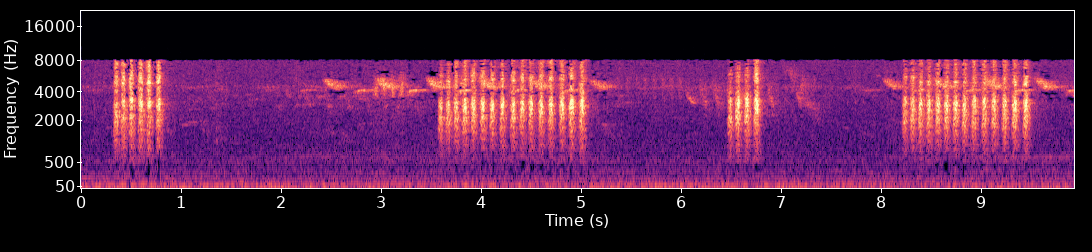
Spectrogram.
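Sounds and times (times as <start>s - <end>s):
bird giving harsh rattling calls: 0.3s - 0.9s, 3.5s - 5.2s, 6.4s - 7.0s, 8.2s - 9.6s.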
